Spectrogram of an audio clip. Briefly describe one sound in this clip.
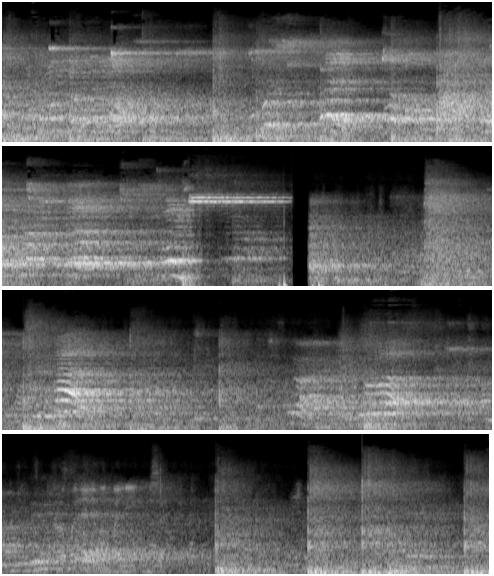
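Men shout and call out in a large echoing hall.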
